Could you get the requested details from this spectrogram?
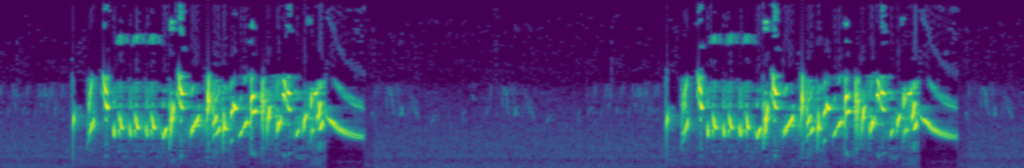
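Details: Two bursts of European goldfinch song, each about two seconds of fast, tinkling high twitters and trilled notes in the sarsara style, separated by a few seconds of near silence.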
